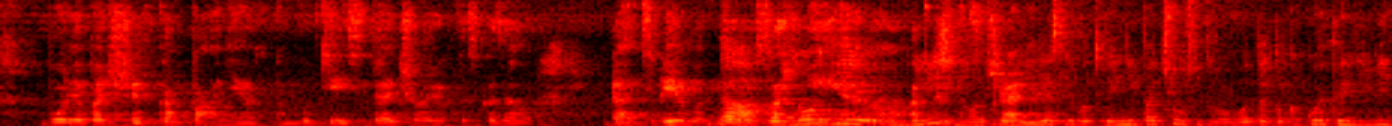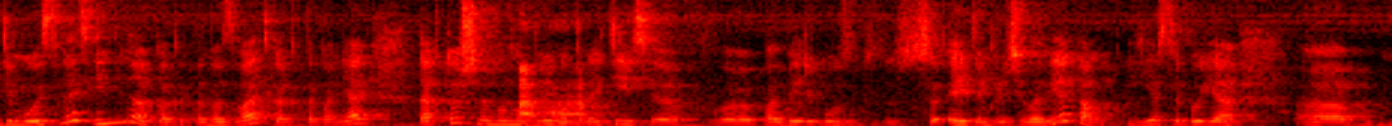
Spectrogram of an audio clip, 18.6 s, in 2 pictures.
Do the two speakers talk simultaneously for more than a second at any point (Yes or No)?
Yes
